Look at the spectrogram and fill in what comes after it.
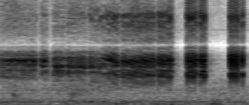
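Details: A cicada (kuliglig), found and toyed with during an evening of drinking, gives a steady, high, shrill buzz that swells into louder pulsing bursts.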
